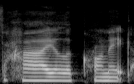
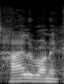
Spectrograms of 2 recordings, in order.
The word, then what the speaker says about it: hyaluronic: But I do use hyalonic acid. Is that how you say it? I always get confused with how you say that. Almost. Hyaluronic acid.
